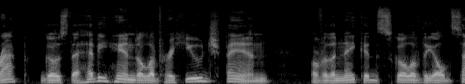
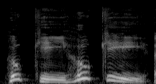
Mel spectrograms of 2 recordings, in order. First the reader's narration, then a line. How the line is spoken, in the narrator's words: cries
